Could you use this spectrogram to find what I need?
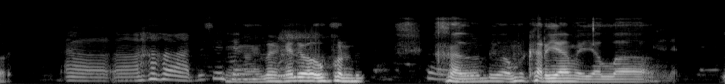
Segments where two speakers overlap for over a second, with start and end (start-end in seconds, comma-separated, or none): none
